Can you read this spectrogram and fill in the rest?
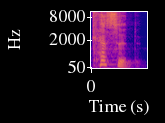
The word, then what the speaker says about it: chesed: It's a word pronounced chesed, and it's a way of referring to God's loving kindness or ever-present care.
